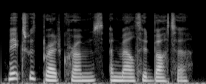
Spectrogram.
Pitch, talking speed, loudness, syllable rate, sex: 185 Hz, 205 wpm, -17 LUFS, 5.0 syllables/s, female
